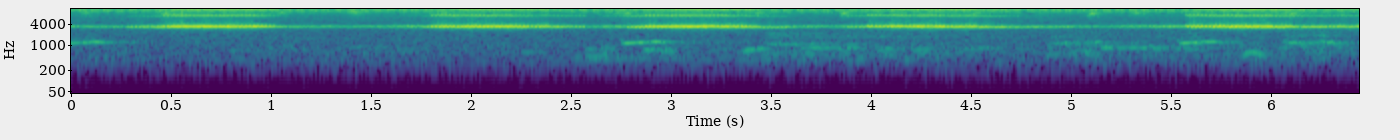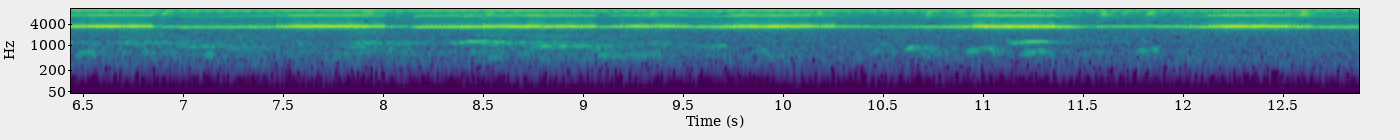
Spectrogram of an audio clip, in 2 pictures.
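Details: Crickets chirping on a summer night: a high, shrill, pulsing trill in bursts of roughly a second, repeating steadily with brief dips between, over faint scattered short whistled notes lower down.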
